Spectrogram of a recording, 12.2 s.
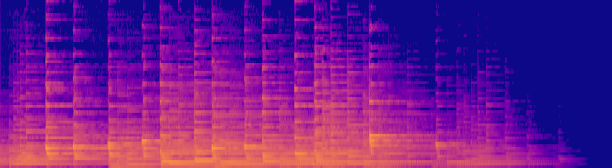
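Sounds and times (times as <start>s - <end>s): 
waltz music: 0.0s - 9.6s.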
